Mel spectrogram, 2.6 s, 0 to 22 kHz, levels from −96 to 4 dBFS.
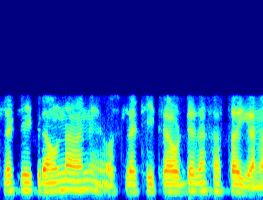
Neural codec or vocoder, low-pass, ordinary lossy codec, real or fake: none; 3.6 kHz; none; real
